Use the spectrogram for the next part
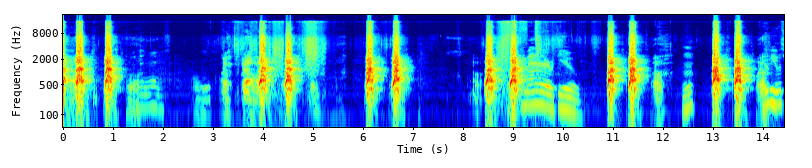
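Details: Bean, a pet dog, barking for no clear reason, loud sharp barks in pairs and short bursts mixed with softer whining, yelping sounds and a person's voice between them.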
